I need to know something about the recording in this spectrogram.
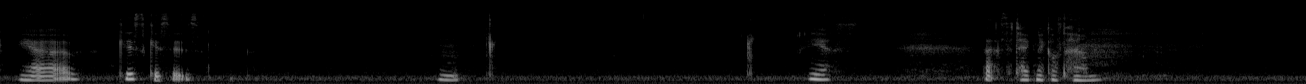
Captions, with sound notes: we have... kiss kisses mmm *kiss* *kiss* yes, that's the technical term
